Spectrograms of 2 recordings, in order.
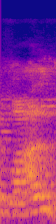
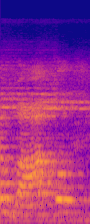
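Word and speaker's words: walk: हैं, बट जैसे ही ये वाल्क नहीं है ऐसे ये मार्केट नहीं है, ये है मार्केट, ये है मार्केट, और ये है वाक, ये है जज, और ये है शुड, और ये है फॉर।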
